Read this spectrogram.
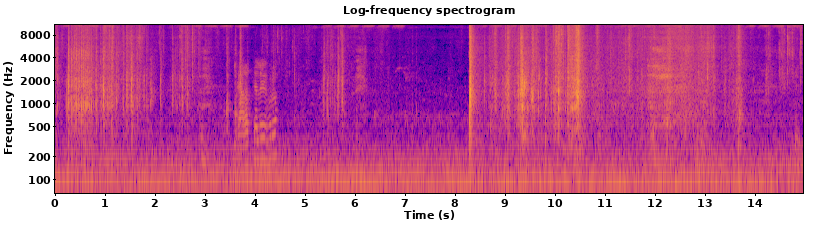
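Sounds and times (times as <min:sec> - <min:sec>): low steady rumble: 0:00.0 - 0:14.9
plant being cut with crunching strikes: 0:08.3 - 0:11.6.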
